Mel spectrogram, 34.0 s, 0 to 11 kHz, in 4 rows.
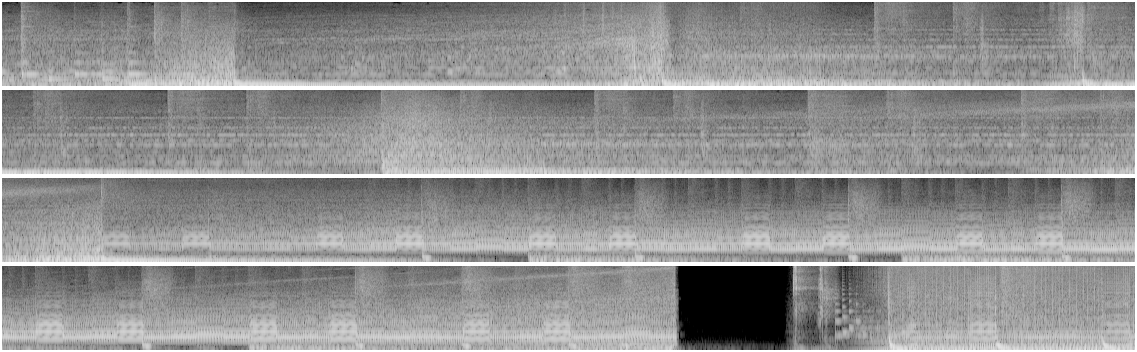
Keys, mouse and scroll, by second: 0.2 Right, 2.2 click, 2.5 click, 5.3 scroll down 1, 5.6 scroll up 1, 6.3 space, 6.5 click, 6.7 space, 7.4 click, 7.6 space, 8.6 click, 10.7-18.6 drag, 18.6 ctrl+d, 19.3 click, 22.0 click, 23.8 typing, 24.1-33.5 drag, 33.5 ctrl+t.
